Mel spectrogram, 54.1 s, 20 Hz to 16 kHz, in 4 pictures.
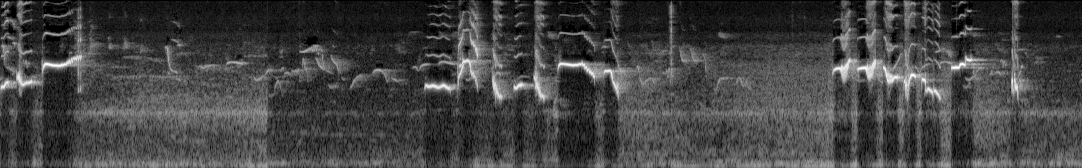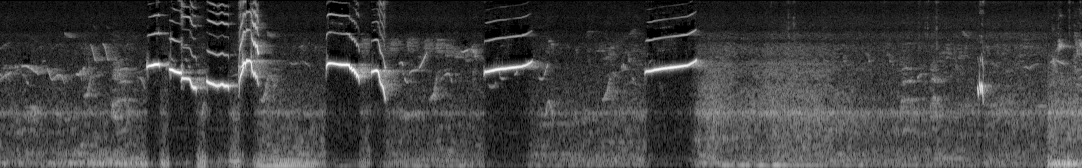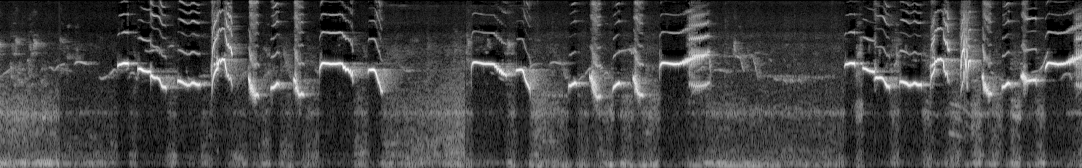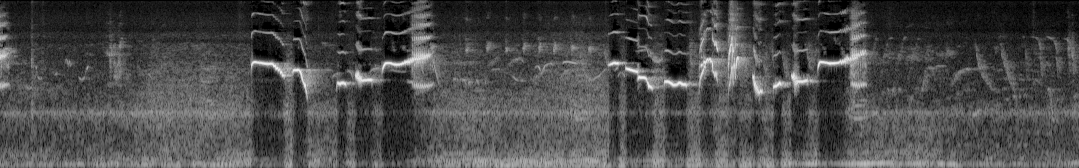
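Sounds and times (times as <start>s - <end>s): bird singing whistled phrases: 0.0s - 1.2s, 2.6s - 9.2s, 10.4s - 12.9s, 15.3s - 20.5s, 21.1s - 22.4s, 27.9s - 32.0s, 32.9s - 36.1s, 36.8s - 40.9s, 43.7s - 51.5s.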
